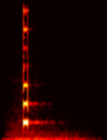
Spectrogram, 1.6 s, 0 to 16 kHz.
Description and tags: barcode-reader
This is the typical sound you can hear in the upf poblenou library (floor 0). When someone books a document, the employee of the library reads the bar code with the appropiate gadget, which makes this "piiip" sound. The recording was made with an Edirol R-09 HR portable recorder and the microphone was placed near to the source.
barcode, barcode-reader, barcode-scaner, crai, library, pip, upf, UPF-CS14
